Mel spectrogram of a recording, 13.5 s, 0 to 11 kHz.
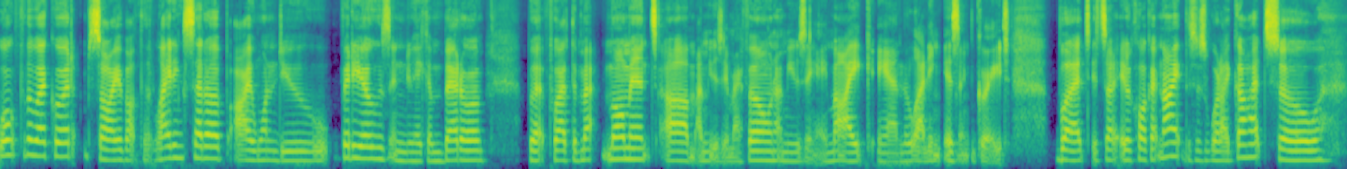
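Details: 29-year-old woman with rhotacism, a speech impediment in which she cannot produce R sounds about 95% of the time; rhotacism.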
